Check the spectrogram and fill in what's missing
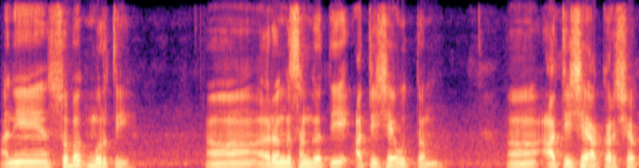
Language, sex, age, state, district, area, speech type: Marathi, male, 60+, Maharashtra, Osmanabad, rural, spontaneous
